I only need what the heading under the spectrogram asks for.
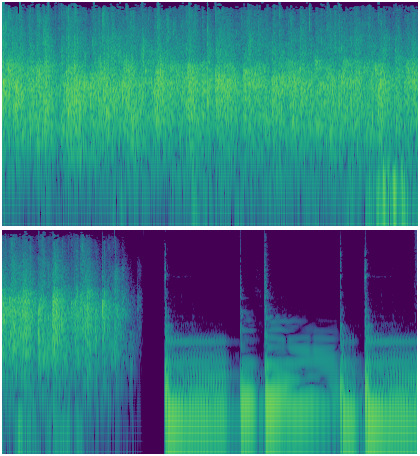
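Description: An audience applauds steadily for about five seconds, a dense wash of clapping that stops abruptly, followed by a few sustained, harmonic musical tones.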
